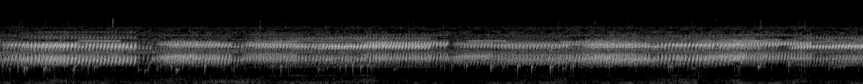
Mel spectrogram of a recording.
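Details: On a summer night with sunset glow still visible, a dense chorus of frogs at a trickling horse trough forms a steady, ringing trill with only brief pauses.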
